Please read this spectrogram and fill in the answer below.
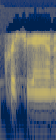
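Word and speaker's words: Pass Christian: And it is Christiane and not Christian is how we pronounce that down here.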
